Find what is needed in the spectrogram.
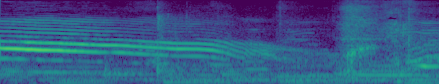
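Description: A young child's voice: one long, high-pitched drawn-out call that falls slowly in pitch over about a second, then trails off.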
